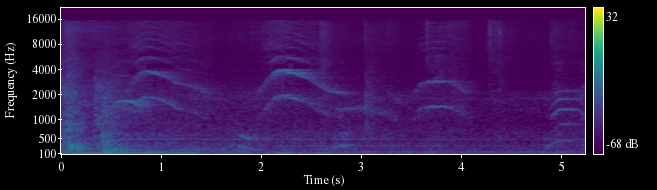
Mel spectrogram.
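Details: Mother cat carrying her kitten for the first time after birth, indoors; a series of high, arching mews rises and falls about three times in five seconds, with a low hum behind and faint handling noises.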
